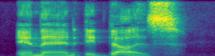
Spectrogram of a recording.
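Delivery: plain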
